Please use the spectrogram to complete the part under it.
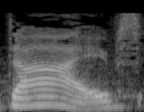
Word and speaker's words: Dives: Okay, well, that Dives is not the man's name. That's actually a Latin word and it's pronounced Dives.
